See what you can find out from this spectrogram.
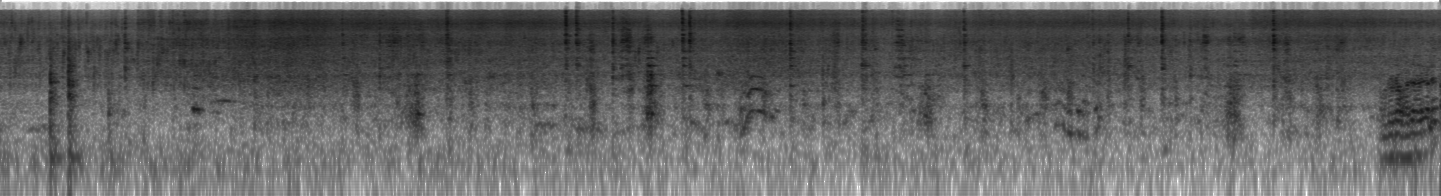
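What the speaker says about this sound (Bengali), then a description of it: "এইসা লাল লাল টমেটোটা ভাজবো পুরো।" Tomatoes fry and sizzle in a pan during home cooking of chicken in yogurt, a steady close hiss broken by frequent stirring scrapes and clicks, with brief voice at moments.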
